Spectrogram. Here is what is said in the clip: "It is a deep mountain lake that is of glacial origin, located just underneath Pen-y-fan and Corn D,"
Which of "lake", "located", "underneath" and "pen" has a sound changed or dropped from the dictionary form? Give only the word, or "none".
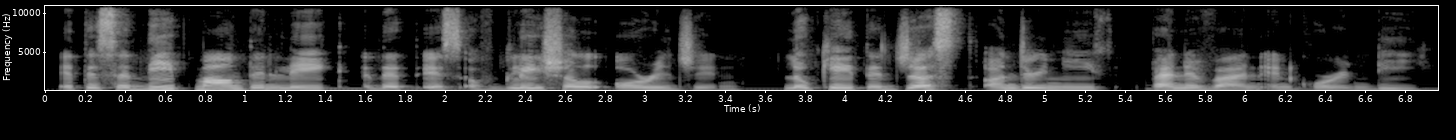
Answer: none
